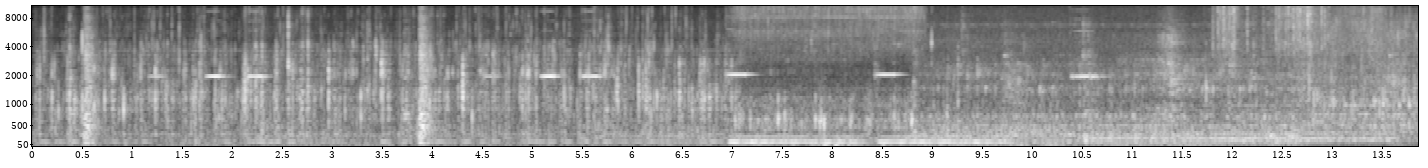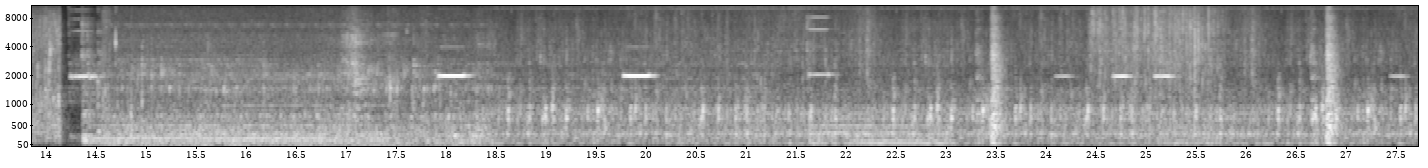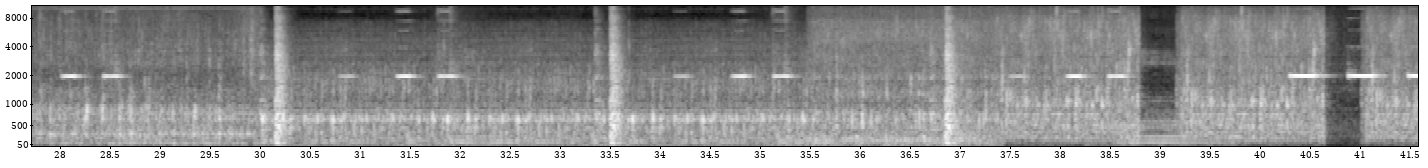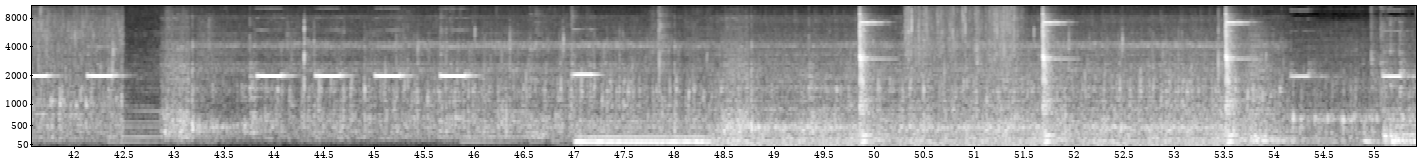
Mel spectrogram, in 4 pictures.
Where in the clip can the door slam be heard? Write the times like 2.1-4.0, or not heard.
not heard.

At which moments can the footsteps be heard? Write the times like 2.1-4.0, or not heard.
not heard.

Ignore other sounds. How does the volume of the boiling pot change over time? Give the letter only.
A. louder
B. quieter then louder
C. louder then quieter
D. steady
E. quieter
D.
